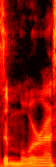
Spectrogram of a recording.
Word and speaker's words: Zamora: So your hometown is Zamora, Spain.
